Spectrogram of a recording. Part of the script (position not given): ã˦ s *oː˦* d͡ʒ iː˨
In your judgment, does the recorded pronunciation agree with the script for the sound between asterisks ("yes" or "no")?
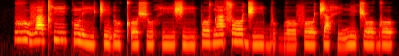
yes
